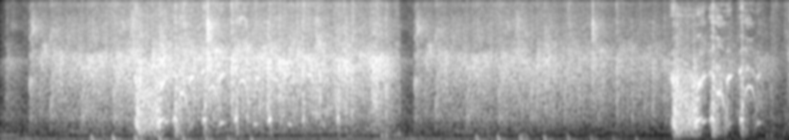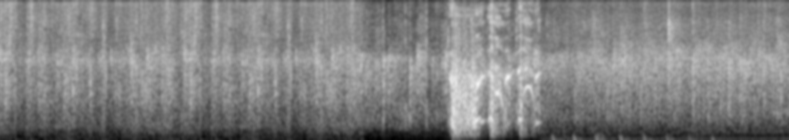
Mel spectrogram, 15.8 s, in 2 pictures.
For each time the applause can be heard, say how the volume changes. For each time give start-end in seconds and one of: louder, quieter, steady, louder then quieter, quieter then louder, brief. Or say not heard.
0.0-15.7 quieter.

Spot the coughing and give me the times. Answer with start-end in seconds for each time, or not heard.
1.3-3.5, 6.7-7.6, 12.3-13.3.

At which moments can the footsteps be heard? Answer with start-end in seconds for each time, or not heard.
not heard.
